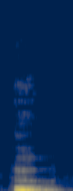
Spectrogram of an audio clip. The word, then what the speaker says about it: who: The spelling W followed by H is usually this unvoiced consonant, but of course there are exceptions. Who is just pronounced who.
